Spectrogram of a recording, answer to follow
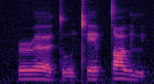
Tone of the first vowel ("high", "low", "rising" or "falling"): falling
